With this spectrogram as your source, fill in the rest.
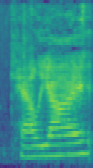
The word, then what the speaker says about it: Kallei: It's Kallei. So, Kallei is how I'm going to pronounce that.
